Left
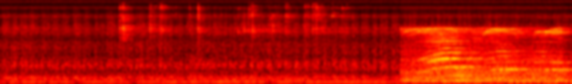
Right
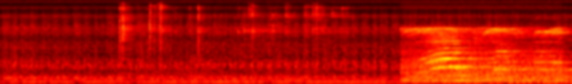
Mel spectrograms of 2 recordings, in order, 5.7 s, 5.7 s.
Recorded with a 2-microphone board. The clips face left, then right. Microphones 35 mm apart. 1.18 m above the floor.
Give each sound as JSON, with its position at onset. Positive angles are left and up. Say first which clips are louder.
{"t": 1.2, "sound": "keys jangling", "louder": "right 3 dB", "side_deg": -60, "distance_m": 0.7}
{"t": 4.0, "sound": "a shout", "louder": "right 3 dB", "side_deg": 10, "distance_m": 3.0}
